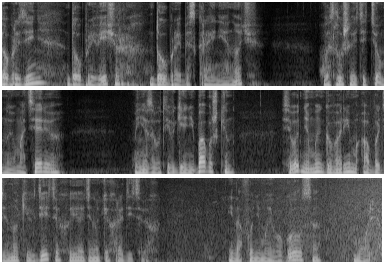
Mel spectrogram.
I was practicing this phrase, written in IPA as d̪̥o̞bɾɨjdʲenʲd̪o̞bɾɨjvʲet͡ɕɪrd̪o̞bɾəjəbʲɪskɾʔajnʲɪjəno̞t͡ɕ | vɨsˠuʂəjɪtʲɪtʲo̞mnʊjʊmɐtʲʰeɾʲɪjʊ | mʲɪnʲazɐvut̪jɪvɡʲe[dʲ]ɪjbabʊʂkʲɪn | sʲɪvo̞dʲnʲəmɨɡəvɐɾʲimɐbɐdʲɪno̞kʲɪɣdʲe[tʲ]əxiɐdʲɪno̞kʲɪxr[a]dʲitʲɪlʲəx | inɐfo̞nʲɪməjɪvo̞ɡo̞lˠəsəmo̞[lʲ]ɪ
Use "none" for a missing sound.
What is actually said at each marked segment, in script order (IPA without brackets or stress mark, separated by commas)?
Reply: nʲ, tʲ, ɐ, ɾʲ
